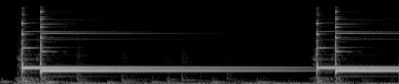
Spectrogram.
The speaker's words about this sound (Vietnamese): San đi tới bấm chuông cửa, trong khi cô Thanh đứng đợi bên kia đường.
